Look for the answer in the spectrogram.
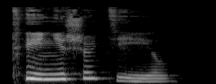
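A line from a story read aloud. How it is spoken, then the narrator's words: Breathy whisper. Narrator (Russian): на выдохе прошептал Вадик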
